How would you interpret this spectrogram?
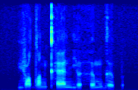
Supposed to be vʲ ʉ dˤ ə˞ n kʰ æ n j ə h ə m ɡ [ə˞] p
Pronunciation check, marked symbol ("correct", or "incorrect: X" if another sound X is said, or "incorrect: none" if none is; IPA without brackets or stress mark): incorrect: ə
